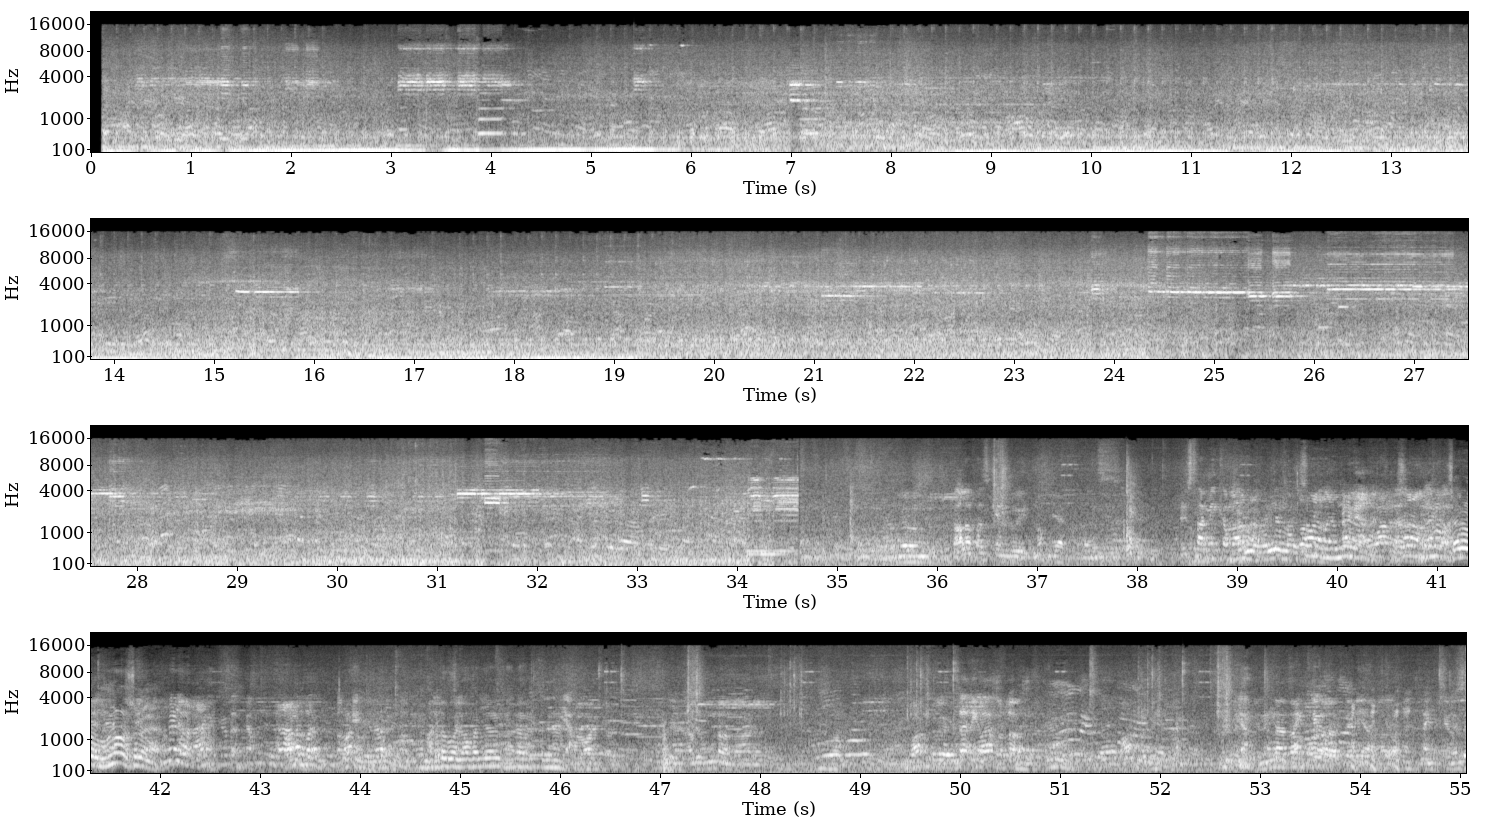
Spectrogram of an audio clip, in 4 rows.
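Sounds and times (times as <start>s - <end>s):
vehicle engine running: 0.1s - 24.5s
road traffic noise: 0.1s - 55.0s
short horn toots: 34.0s - 34.7s.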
